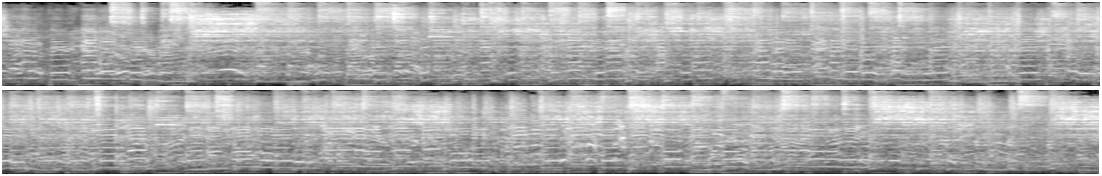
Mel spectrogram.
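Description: A Mummers string band's saxophones playing a tune together in a live jam session, heard amid crowd chatter.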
